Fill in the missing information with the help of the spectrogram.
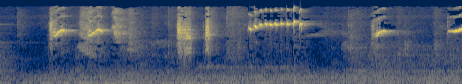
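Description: A sunbird's thin, very high chirps and squeaky phrases, with one rapid, buzzy trill midway and sharp notes scattered around it.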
